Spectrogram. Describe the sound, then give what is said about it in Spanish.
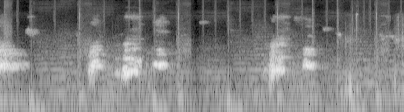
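Small dogs, thought to be the speaker's own pet dogs, bark and yip in short, sharp bursts, several yaps clustered in pairs across a few seconds, with faint background noise and no talking. “Perdón, esos creo que son mis perritos.”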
